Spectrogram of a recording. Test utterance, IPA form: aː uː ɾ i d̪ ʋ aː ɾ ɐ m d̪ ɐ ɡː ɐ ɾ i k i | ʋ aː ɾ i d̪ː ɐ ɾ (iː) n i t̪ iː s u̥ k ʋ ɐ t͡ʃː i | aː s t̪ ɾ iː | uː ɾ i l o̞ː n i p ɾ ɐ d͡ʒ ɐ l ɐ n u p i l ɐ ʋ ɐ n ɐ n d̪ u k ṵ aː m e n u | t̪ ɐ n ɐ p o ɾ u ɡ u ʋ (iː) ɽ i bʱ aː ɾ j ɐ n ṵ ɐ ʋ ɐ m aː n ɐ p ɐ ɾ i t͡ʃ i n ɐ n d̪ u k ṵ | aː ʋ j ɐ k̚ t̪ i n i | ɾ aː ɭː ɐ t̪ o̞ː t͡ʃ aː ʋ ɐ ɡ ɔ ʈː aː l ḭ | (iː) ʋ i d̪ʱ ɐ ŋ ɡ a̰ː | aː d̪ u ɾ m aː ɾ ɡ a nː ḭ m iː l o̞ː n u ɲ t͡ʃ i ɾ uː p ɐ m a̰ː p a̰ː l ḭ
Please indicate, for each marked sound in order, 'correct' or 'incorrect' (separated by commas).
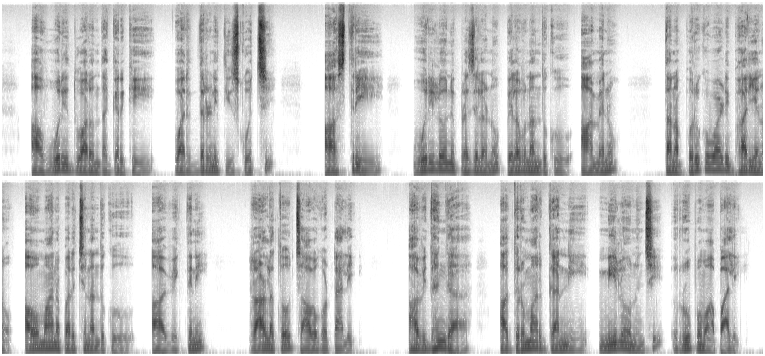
incorrect, incorrect, incorrect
